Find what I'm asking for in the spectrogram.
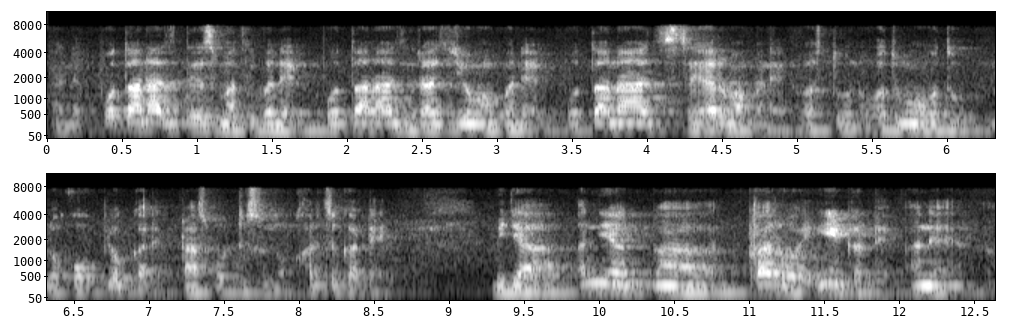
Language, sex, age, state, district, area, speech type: Gujarati, male, 60+, Gujarat, Morbi, rural, spontaneous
